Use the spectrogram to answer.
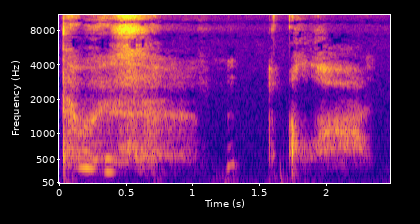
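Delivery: slow whisper, voice breaking into tears; teary whisper. Real, not acted. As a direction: whisper through crying, no tissues. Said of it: "I'm big sad".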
